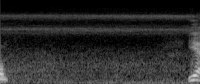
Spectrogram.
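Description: Insects chirring in the background: a faint, steady, high-pitched drone with no break, heard clearly in a pause between a man's words. He says "yeah" right at the end.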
